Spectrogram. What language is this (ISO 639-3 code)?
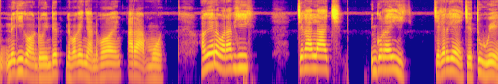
kln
